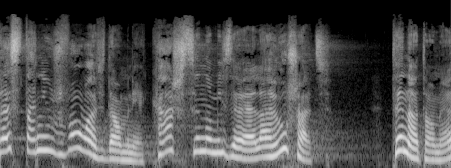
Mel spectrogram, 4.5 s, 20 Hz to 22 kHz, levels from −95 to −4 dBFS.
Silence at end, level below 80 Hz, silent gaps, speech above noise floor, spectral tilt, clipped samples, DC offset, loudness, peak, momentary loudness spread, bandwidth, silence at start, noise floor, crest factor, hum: 0 s; -58 dBFS; none; 37 dB; -4 dB/octave; under 0.1%; under 0.1%; -23 LUFS; -4 dBFS; 7 LU; 16 kHz; 0 s; -60 dBFS; 18 dB; none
